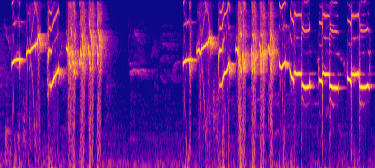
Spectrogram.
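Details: Full song of an oriental magpie-robin, played to coax caged birds into singing: rapid whistled sweeps and harsh chattering bursts, a brief pause, then another burst ending in repeated clear descending whistles.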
